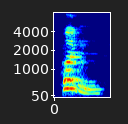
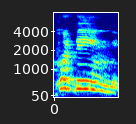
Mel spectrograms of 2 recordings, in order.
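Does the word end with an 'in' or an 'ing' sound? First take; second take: in; ing. First: The word ends with a clipped 'in' sound. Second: The word ends with a full 'ing' sound. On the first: The speaker calls it right. "It's puddin" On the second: The speaker calls it wrong. "It's not pudding"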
